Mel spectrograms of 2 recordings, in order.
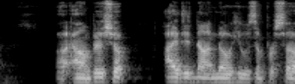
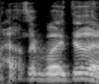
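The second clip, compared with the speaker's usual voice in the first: much higher, a bit louder sing-song hello; smiling greeting; 9 semitones higher, 4 dB louder than usual. Retold or imitated. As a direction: play the boss grinning as he walks in. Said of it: "I remember he was smiling".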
